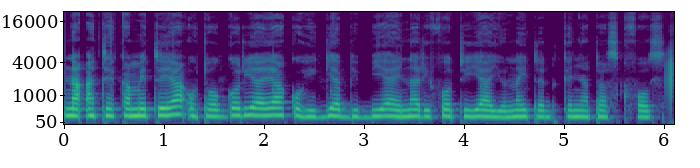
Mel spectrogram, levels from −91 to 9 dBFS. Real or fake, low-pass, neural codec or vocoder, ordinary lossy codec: real; none; none; none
